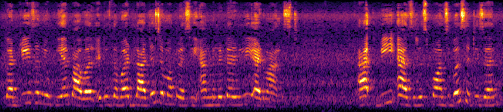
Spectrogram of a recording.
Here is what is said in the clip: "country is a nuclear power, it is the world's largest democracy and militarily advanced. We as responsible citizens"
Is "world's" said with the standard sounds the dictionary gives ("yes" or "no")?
no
